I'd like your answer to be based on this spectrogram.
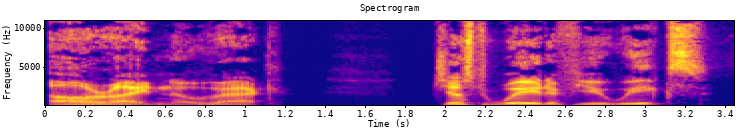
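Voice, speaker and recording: Man playing gravelly, bullying radio police inspector. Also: a little high, takes it slowly, bright, forceful tone, full character voice. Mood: menacing, smug. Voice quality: gravelly, raspy. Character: gruff, bullying male police inspector, easily rattled. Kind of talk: old-time radio detective acting.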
